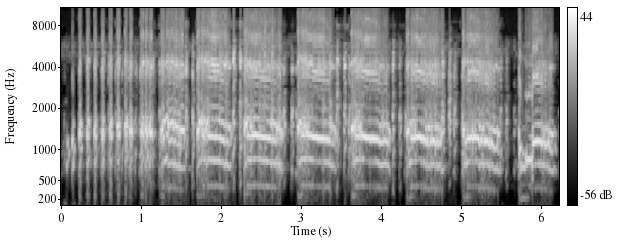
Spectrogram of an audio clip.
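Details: White-breasted waterhen calling, played as a trapping lure: a quick clicking run, then a series of loud, drawn-out, harsh croaks, each under a second long, with short gaps between them.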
